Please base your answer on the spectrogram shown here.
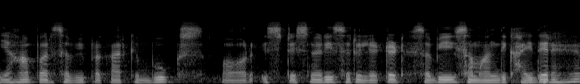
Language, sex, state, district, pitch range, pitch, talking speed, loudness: Hindi, male, Chhattisgarh, Bilaspur, 100-110 Hz, 105 Hz, 175 wpm, -33 LUFS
